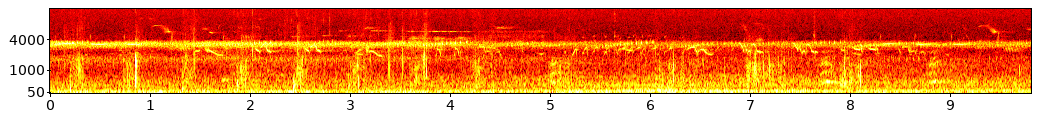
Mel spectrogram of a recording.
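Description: A song sparrow sings, its quick chirps and trills scattered across a steady, high droning chorus of insects, with other faint bird calls mixed in.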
